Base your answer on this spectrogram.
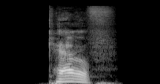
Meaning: insect
- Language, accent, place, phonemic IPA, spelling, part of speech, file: German, Germany, Berlin, /kɛrf/, Kerf, noun, De-Kerf.ogg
